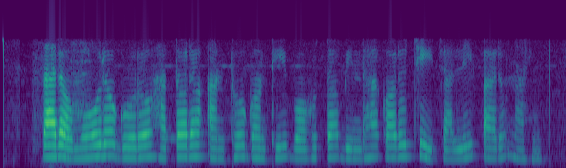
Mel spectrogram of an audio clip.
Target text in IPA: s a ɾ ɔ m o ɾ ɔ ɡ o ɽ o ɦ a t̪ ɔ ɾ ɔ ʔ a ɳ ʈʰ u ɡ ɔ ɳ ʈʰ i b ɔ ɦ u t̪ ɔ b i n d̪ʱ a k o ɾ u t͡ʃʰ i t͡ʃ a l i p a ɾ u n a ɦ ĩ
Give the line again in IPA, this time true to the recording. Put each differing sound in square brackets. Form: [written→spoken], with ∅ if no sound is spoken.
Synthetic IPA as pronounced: s a ɾ ɔ m o ɾ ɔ ɡ o ɽ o ɦ a t̪ ɔ ɾ ɔ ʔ a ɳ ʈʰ u ɡ ɔ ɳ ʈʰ i b ɔ ɦ u t̪ ɔ b i n d̪ʱ a k [o→ɔ] ɾ u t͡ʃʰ i t͡ʃ a l i p a ɾ u n a ɦ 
